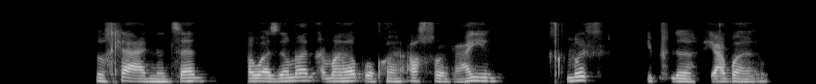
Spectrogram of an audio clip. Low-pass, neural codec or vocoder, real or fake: 7.2 kHz; codec, 16 kHz, 2 kbps, X-Codec, HuBERT features, trained on general audio; fake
